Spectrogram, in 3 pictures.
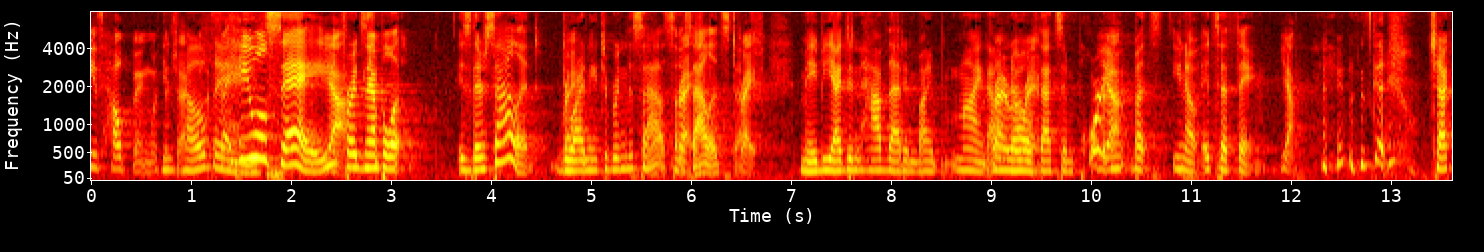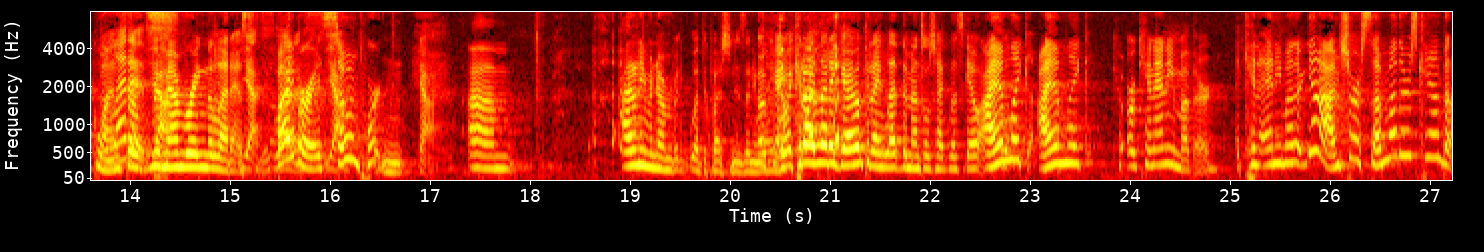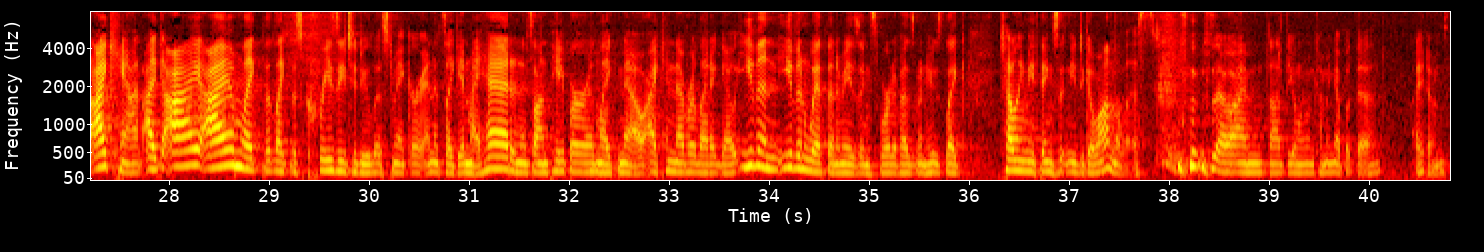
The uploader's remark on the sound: F*ck Mom Guilt World Tour Live. Joined live on stage at Betabrand in San Francisco.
